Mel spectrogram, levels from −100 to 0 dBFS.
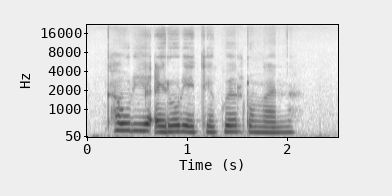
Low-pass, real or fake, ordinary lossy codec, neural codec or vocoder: none; fake; none; codec, 44.1 kHz, 7.8 kbps, DAC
